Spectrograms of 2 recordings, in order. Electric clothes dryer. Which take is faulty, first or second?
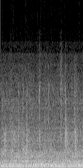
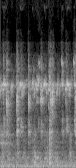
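second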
